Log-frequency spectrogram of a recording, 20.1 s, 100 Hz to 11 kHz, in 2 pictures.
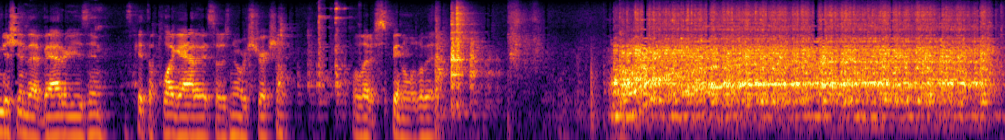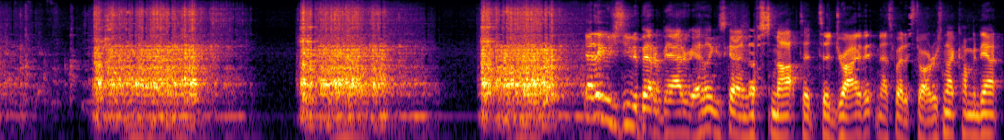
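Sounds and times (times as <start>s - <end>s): electric starter motor whirring: 6.1s - 10.4s, 11.0s - 15.9s.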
